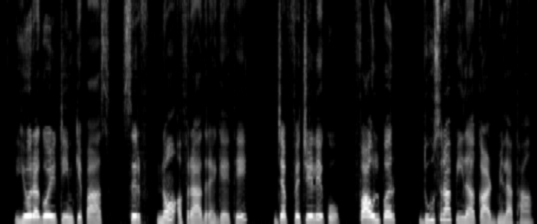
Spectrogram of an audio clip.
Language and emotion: Urdu, neutral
